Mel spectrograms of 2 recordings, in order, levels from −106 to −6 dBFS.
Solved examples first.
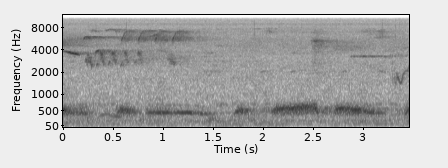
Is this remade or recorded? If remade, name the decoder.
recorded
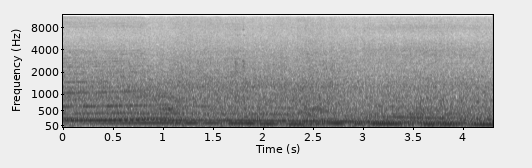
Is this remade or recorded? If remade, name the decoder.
recorded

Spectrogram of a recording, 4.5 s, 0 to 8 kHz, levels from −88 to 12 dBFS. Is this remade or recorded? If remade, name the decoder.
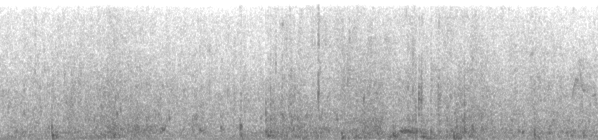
recorded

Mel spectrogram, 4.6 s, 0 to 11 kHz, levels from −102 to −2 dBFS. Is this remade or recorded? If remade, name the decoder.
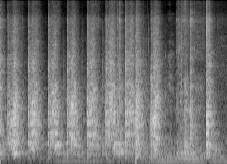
recorded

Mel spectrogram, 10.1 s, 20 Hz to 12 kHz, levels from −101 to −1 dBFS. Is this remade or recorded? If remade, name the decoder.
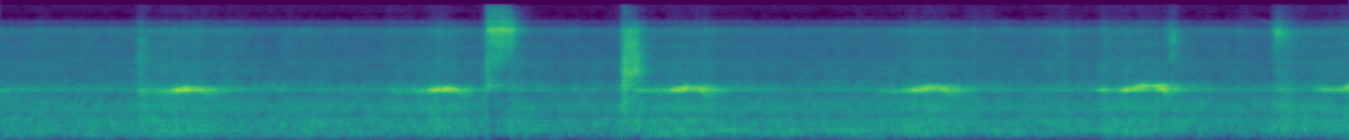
remade, vocoder, Vocos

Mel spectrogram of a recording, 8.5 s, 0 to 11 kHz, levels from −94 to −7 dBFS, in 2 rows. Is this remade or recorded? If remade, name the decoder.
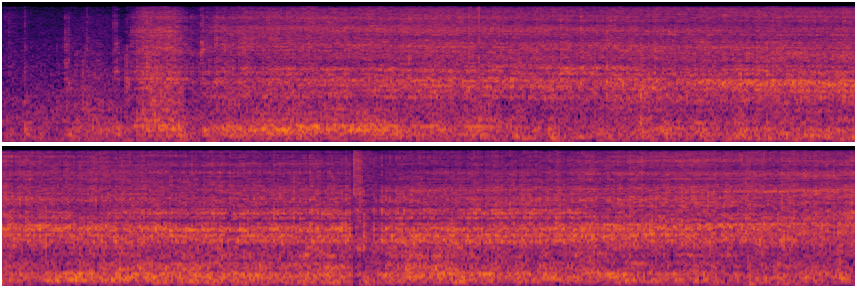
recorded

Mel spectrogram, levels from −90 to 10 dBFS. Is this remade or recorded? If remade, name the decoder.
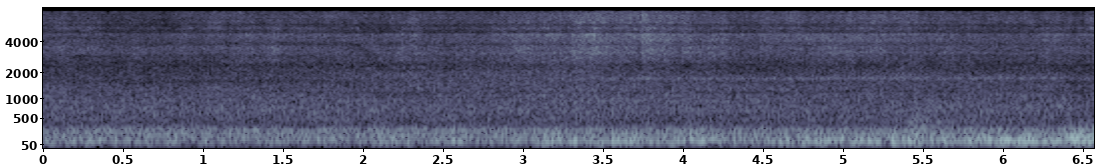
remade, vocoder, Vocos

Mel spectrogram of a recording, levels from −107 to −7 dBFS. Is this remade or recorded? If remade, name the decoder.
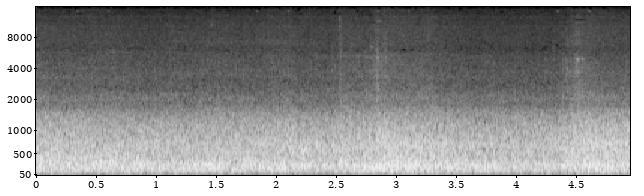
recorded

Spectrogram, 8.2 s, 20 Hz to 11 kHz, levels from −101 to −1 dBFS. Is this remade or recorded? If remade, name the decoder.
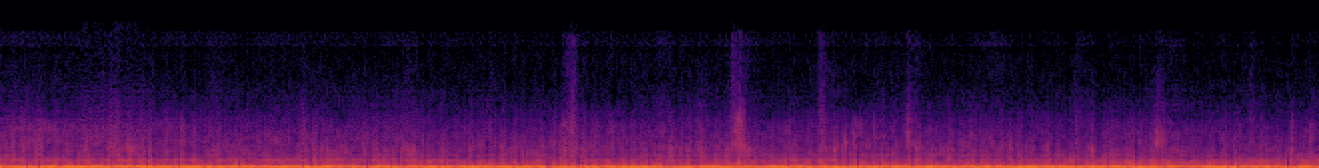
remade, vocoder, Vocos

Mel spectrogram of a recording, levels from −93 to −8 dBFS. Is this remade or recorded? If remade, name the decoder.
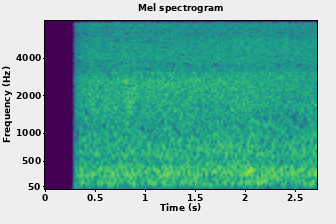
remade, vocoder, Vocos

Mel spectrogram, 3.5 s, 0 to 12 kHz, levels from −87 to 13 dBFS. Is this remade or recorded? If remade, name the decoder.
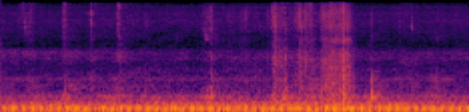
remade, vocoder, Vocos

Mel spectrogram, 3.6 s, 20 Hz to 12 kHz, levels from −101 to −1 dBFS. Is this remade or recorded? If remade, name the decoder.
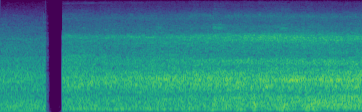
recorded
